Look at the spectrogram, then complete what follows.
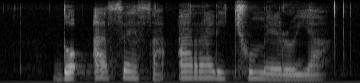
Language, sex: Venda, female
